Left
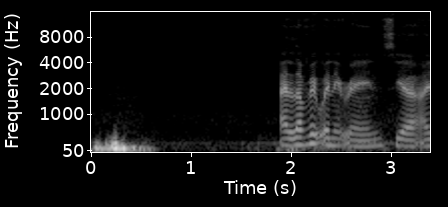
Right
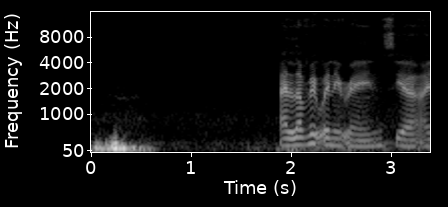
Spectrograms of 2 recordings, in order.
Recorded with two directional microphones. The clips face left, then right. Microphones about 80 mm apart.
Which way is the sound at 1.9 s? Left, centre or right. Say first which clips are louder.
Even; centre.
